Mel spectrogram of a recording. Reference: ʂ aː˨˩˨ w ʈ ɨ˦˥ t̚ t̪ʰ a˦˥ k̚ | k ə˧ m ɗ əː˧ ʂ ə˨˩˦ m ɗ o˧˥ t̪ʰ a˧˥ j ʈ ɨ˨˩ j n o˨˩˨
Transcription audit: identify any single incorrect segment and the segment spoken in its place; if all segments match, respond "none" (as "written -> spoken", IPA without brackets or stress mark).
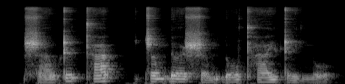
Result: k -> c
